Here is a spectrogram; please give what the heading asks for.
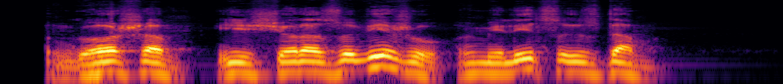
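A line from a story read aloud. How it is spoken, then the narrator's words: Angry deep bass. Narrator (Russian): сердито пробасил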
